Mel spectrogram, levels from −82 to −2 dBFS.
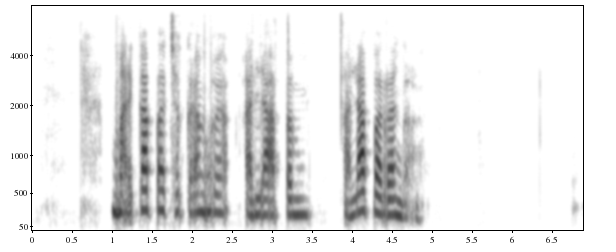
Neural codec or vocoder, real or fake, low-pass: codec, 16 kHz, 4 kbps, FunCodec, trained on LibriTTS, 50 frames a second; fake; 7.2 kHz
